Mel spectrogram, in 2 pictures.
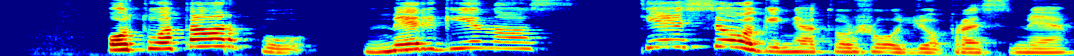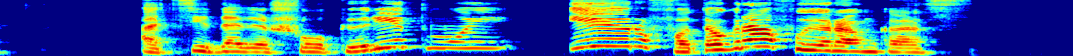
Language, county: Lithuanian, Panevėžys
